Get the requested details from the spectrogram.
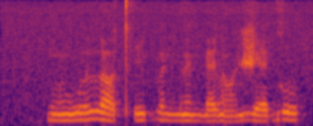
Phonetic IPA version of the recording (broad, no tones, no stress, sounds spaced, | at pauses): ɓ ũ w u l ɒ tʼ i b æ ŋ ð ɛ̃ ŋ æ l ɔ̃ ʒ ɛ ɡ u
